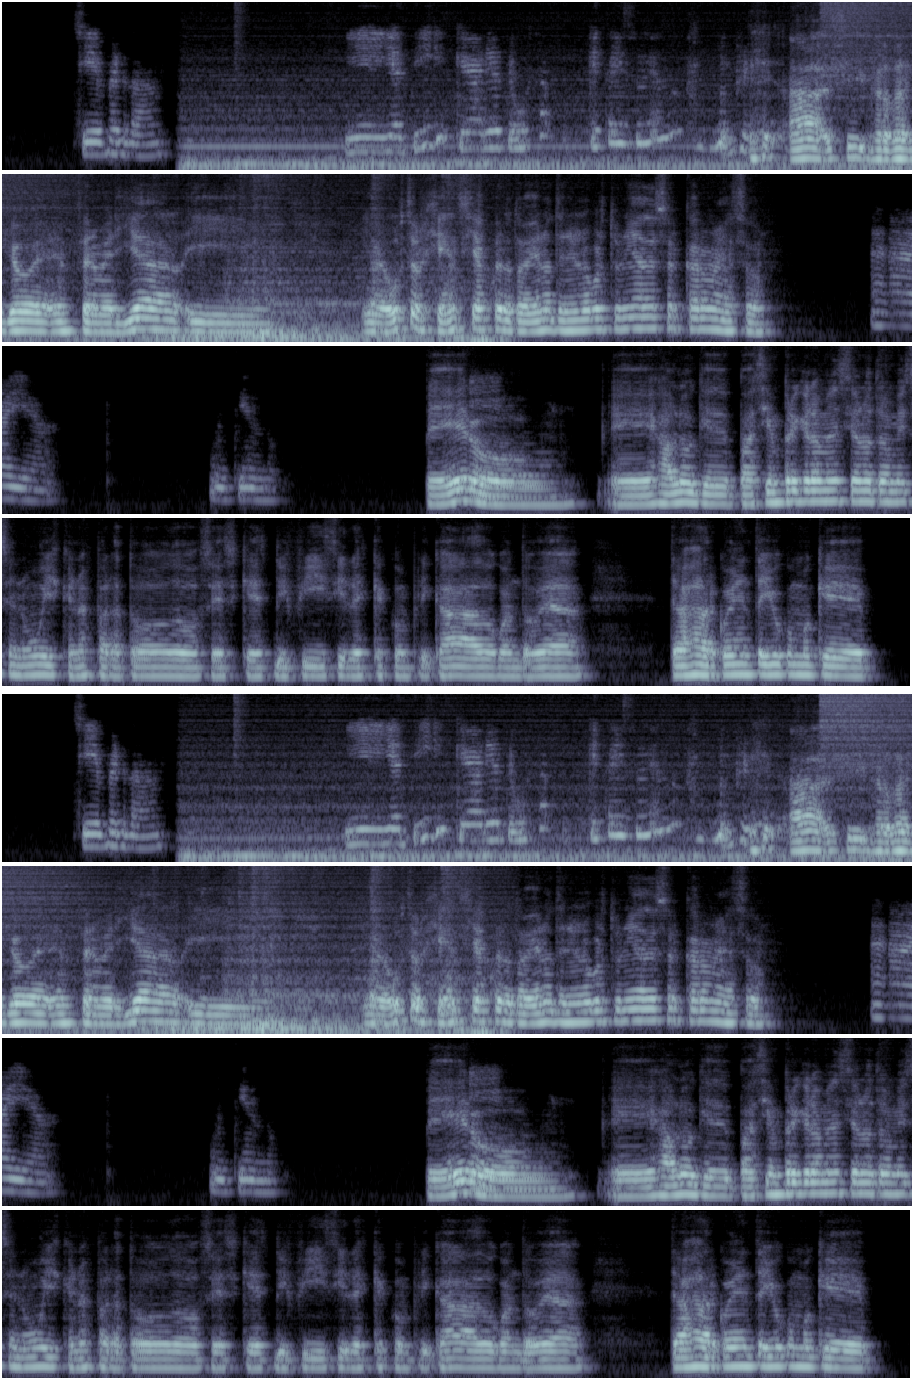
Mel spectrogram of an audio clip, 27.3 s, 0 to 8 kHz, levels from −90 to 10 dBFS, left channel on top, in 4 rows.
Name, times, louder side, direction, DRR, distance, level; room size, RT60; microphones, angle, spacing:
voice 1, 0.5-1.2 2.6-4.1 4.4-5.8 13.3-14.0 15.2-15.7 17.1-17.8, right 2 dB, 15° right, 0.4 m, -33 dB
sound 1, 1.3-10.7, right 2 dB, 90° right, 0.8 m, -34 dB
voice 2, 5.9-8.9 9.5-12.6 16.8-17.8 18.2-24.8 25.5-27.0, left 1 dB, 25° left, 0.7 m, -22 dB
2.3 x 2.1 x 2.9 m
head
